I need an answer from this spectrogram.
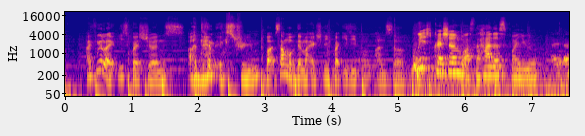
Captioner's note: none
